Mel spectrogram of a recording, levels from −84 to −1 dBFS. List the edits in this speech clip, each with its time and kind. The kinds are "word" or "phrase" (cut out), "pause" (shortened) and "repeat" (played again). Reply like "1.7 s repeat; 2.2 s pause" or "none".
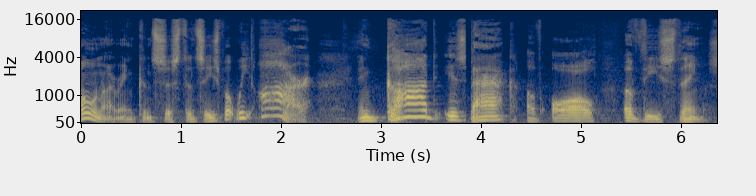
3.8 s word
